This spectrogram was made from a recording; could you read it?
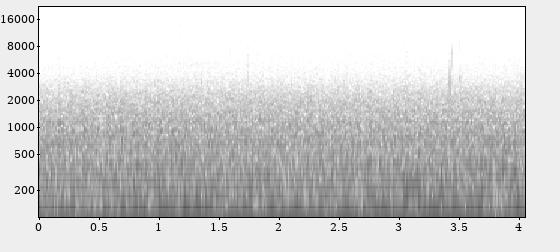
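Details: Ceiling fan after disassembly and treatment with WD-40 to cure a noisy bearing, refitted: low, steady hum with no ticking, squeak or scraping; bearings sound smooth and quiet, normal running.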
